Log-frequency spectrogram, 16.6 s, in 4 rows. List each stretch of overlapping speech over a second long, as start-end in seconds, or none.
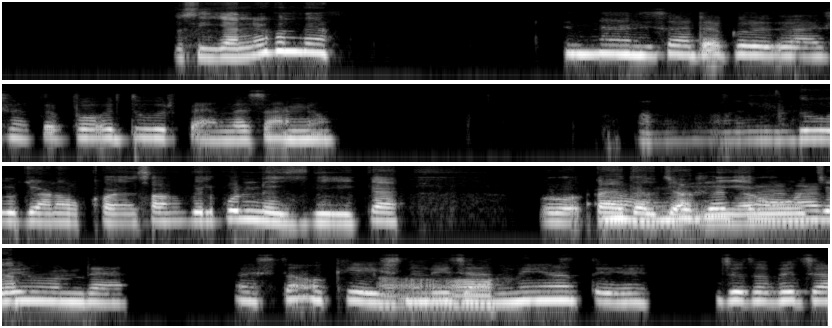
none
